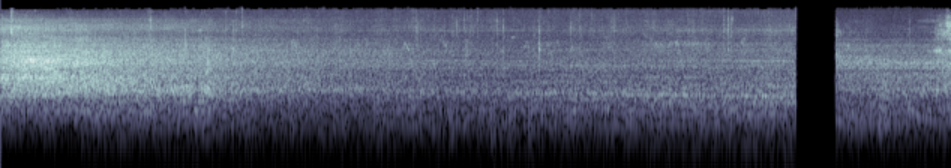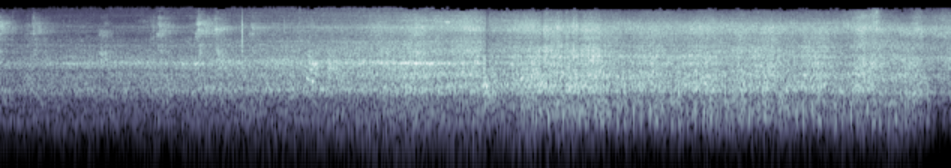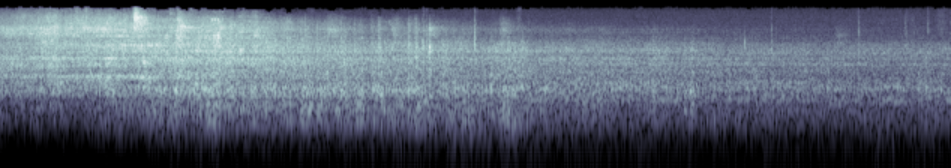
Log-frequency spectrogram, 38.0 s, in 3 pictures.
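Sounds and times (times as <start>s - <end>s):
train running past: 11.2s - 38.0s.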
